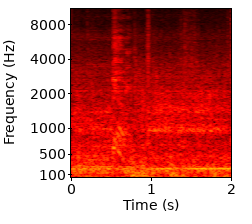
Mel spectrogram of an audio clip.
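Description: Steady cabin noise inside a moving Chevrolet car: engine and road noise at driving speed, with a constant low hum.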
